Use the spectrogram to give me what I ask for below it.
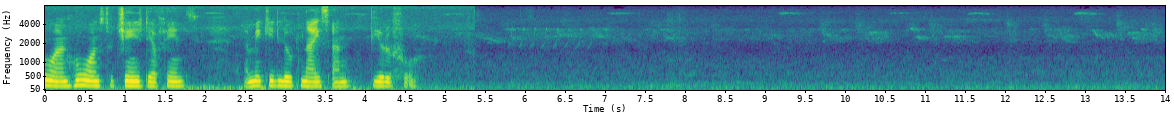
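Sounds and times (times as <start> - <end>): low outdoor rumble: 0.0 - 5.4
bird chirps: 3.3 - 8.0, 8.8 - 14.0.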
